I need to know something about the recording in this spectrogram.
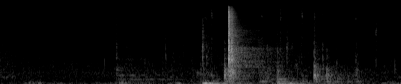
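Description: Lever handle and latch of a steel door being tried: a sharp metallic clack about two seconds in, then a few lighter clicks and rattles. The door stays shut.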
